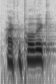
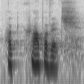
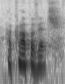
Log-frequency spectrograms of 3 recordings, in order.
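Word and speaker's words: Akrapovič: I always call them Akrapovic, but if you call them up, the way they answer the phone there is Akrapovic. Like there's an H on the end. Akrapovic is obviously the correct pronunciation.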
